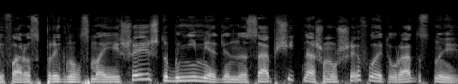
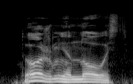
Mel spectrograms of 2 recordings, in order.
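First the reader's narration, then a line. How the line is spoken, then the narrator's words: Tired sigh. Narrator (Russian): устало вздохнул Джуфин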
